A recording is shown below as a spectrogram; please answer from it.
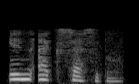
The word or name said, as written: inaccessible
